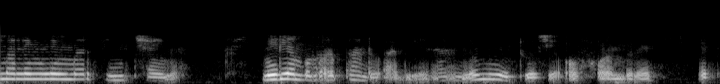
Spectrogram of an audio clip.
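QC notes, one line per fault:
Throughout: iLBC codec. The sound is band-limited with nothing above 4 kHz, and has a plainly audible rough, slightly synthetic texture. That texture comes from each short frame's excitation being coded on its own. The coarseness points to the 15.2 kbps mode with 20 ms frames. On a spectrogram there is a hard ceiling at 4 kHz with empty space above it. Harmonics look smeared and grainy rather than cleanly striated.
3.12–3.30 s and 5.78–5.83 s: lost iLBC frames. In the first span, just before "pando adiera nomiyo tuoche", about 100 ms of audio is missing, scattered over 160 ms, with the longest run about 40 ms. The second is a single 20 ms gap just after "pando adiera nomiyo tuoche". The decoder fills each hole by repeating the last pitch cycle mixed with noise, so it sounds like a brief held, buzzy vowel. The spectrogram shows flat, repeated harmonics, and the waveform shows periodic repeats before normal audio snaps back.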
